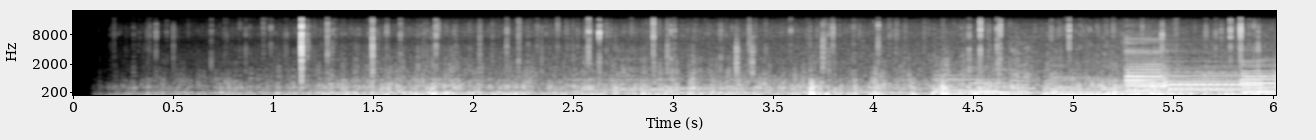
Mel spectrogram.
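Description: Wood campfire crackling and popping, fading in from silence. From about five seconds in, guitar notes join.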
